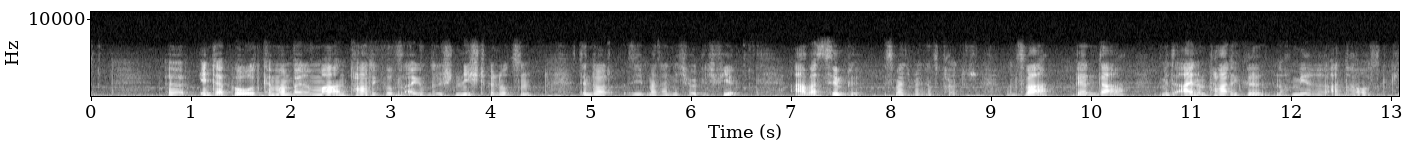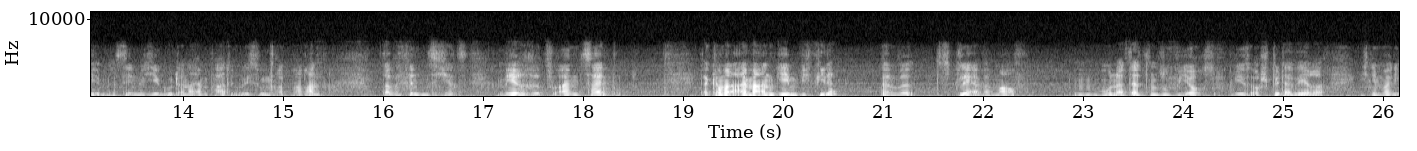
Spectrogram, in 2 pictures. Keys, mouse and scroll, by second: 0.2 click, 2.4 click, 3.8 alt+a, 5.5 Escape, 6.6 click, 8.2 alt+a, 9.0 alt+a, 9.3-9.7 scroll down 3, 9.7-10.6 scroll up 7, 10.3 shift+middle click, 11.0-11.4 scroll up 3, 11.6 shift+middle click, 11.9-12.8 scroll up 3, 13.0 shift+middle click, 13.3 scroll up 3, 14.2 shift+middle click, 14.9 scroll up 2, 15.4-17.9 scroll down 23, 17.9 shift+middle click, 20.3 click, 24.0-25.6 scroll up 9, 25.6-26.1 scroll up 3.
